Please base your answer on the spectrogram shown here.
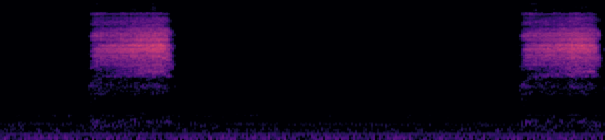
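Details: Fluffy wild barn owl chicks resting in a research nest box: two loud, rasping, noisy hisses about two seconds apart, with a constant low electrical hum underneath.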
